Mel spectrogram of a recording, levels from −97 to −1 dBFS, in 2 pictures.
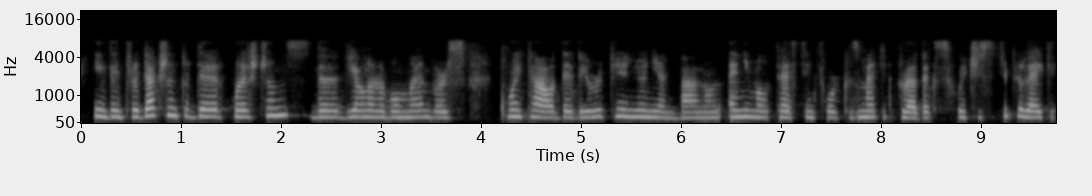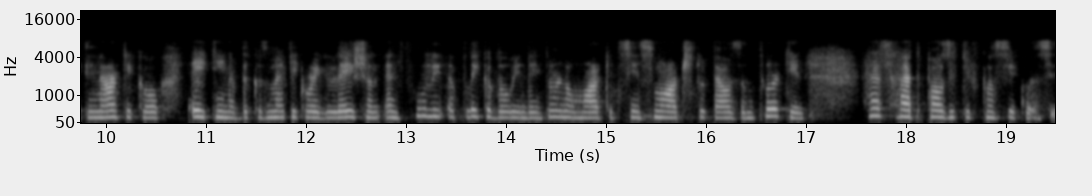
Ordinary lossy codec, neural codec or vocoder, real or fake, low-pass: Opus, 16 kbps; codec, 44.1 kHz, 2.6 kbps, SNAC; fake; 7.2 kHz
